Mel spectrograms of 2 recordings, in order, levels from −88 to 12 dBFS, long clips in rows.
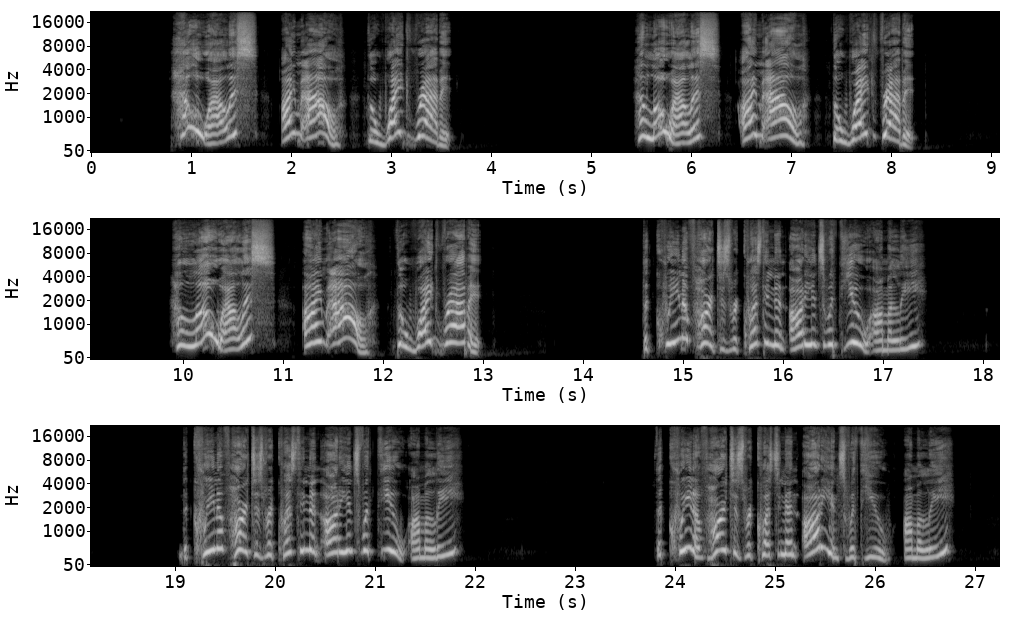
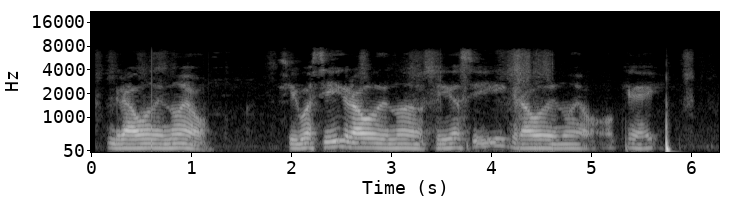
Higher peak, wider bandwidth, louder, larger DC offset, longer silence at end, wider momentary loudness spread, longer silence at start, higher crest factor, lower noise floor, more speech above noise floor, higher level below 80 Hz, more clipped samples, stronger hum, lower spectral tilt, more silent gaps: about the same, 0 dBFS vs -2 dBFS; first, over 20 kHz vs 7.4 kHz; first, -16 LUFS vs -22 LUFS; neither; about the same, 0.5 s vs 0.5 s; about the same, 12 LU vs 13 LU; first, 0.8 s vs 0.15 s; about the same, 18 dB vs 20 dB; first, under -90 dBFS vs -61 dBFS; first, over 73 dB vs 39 dB; second, -60 dBFS vs -36 dBFS; neither; neither; second, -0.5 dB/octave vs -8 dB/octave; neither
